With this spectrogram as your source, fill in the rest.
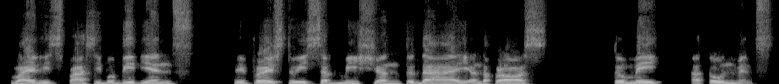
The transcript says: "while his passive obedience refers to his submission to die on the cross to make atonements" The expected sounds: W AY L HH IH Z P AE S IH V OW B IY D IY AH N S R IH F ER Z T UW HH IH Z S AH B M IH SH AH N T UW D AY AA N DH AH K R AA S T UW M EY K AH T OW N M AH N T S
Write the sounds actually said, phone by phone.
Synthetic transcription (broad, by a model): W AY L HH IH S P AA S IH B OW B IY D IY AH N S R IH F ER S T UW HH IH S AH B M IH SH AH N T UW D AY AA N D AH K R AA S T UW M EY K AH T OW N M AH N T S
